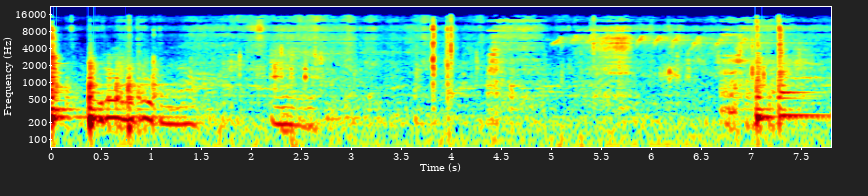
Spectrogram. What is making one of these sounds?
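A wrench clicks and scrapes against a metal bolt.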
